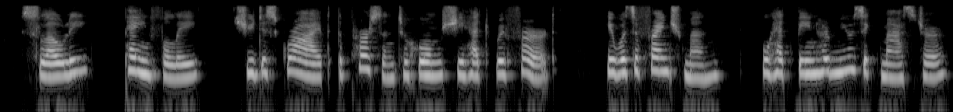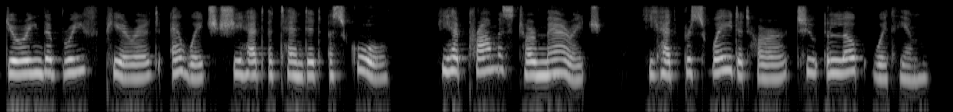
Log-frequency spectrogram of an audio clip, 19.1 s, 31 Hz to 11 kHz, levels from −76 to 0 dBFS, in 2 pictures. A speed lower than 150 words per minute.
Yes: average, 140 wpm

